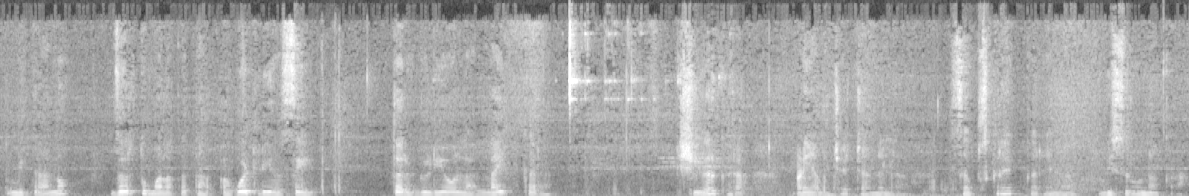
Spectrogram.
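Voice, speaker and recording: Slow, mellow woman storyteller. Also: medium pitch, steady tone, slight background noise, rough recording. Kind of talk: scripted story narration.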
